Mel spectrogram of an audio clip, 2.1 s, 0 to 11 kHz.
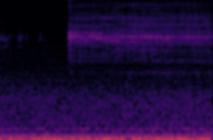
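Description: Faint whir of a 1/64-scale diecast toy car's wheels being spun by a finger, over a steady low hum.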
